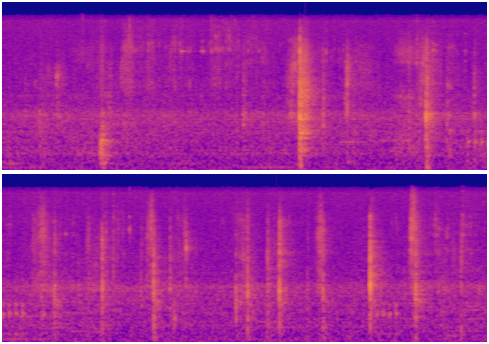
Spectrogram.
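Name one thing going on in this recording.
Playing cards tap softly as they are laid down on a cloth.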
